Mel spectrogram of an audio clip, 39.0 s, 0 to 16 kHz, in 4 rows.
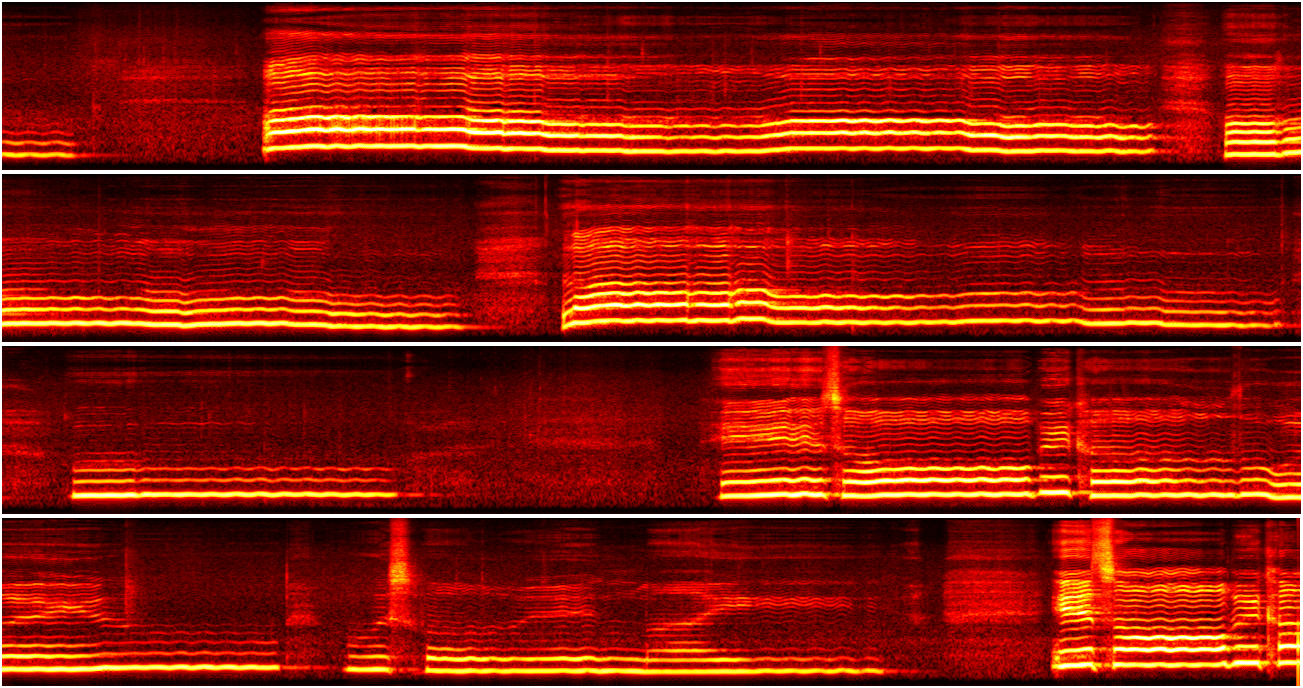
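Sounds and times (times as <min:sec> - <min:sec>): woman breathing: 0:00.7 - 0:01.9, 0:08.7 - 0:09.2, 0:13.3 - 0:14.0, 0:19.4 - 0:20.0, 0:22.6 - 0:24.6, 0:36.0 - 0:37.1.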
